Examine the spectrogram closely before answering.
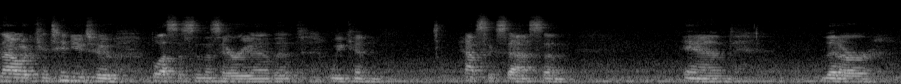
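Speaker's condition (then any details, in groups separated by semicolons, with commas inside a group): No condition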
